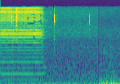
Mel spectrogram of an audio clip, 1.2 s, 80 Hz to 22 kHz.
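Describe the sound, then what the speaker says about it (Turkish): A truck horn sounds in Euro Truck Simulator 2: a short, faint, steady horn tone that cuts off after a moment, leaving low rumbling game noise. "Şöyle bir korna basayım da delirsin."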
